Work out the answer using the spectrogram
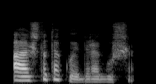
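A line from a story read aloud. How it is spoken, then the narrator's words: Asked sadly. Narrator (Russian): грустно спросил Дезре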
